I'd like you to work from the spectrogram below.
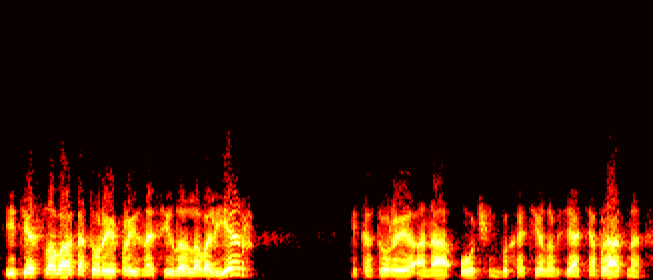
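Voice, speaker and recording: Reading aloud at a moderate pace in a natural, lowish voice, a man takes on the part of a scheming, imperious young princess who barks orders in a raised, insistent tone. The mood is commanding, and the audio sounds like a tinny, phone-like radio broadcast.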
